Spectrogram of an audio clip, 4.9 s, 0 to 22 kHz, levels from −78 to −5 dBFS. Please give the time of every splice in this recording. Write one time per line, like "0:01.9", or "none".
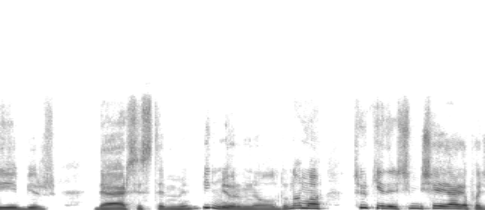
none

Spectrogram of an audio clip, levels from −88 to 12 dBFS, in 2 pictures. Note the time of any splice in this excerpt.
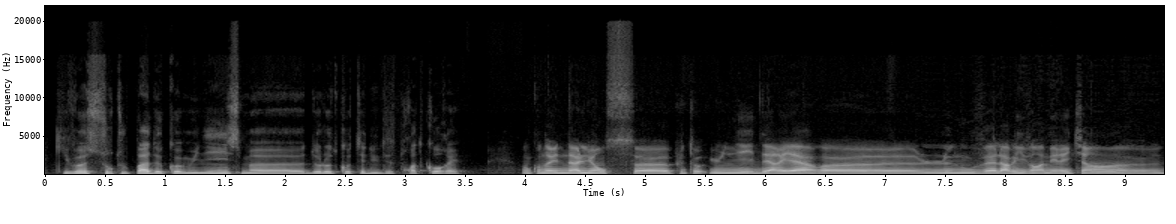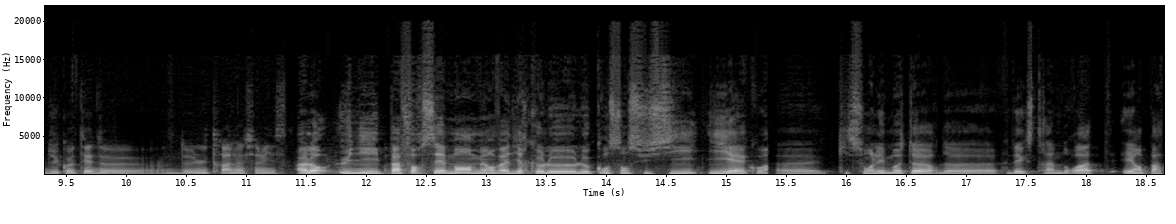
0:15.3
0:17.3

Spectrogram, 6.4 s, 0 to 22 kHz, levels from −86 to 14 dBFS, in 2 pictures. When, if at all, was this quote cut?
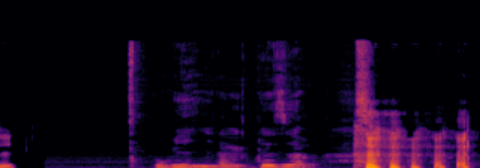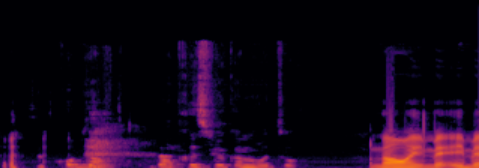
0:02.4

